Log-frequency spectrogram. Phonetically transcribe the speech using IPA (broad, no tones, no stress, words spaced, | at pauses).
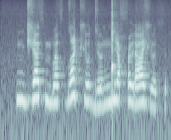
nd͡ʒaθ mbaθdˤit͡ʃo dɵŋ͡ǃi ħʉɾaʒɵθ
